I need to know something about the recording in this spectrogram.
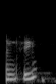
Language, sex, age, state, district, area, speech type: Punjabi, female, 18-30, Punjab, Mohali, rural, conversation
